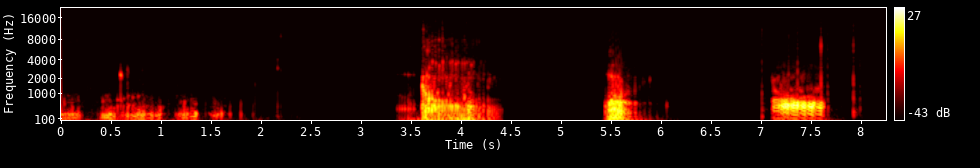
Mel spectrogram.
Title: [ Reupload ]Nooooooooooo stomach growling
